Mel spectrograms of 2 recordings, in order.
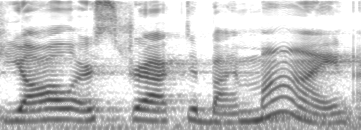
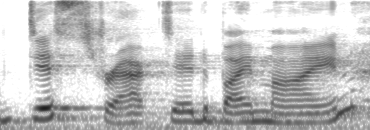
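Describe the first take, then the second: First: Said in the usual way. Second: "distracted" said slowly, every syllable complete; careful repeat. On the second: Shown as a demonstration. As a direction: draw out "distracted by mine" with careful articulation. Corrects her own slip.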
